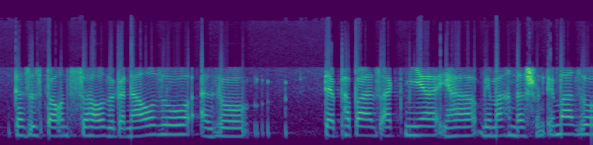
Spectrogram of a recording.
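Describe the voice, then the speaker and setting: Against noticeable background noise, a woman speaks at medium pitch in a flat monotone. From Rheinhessen, Germany. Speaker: young winemaker and regional wine queen. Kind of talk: interview.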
